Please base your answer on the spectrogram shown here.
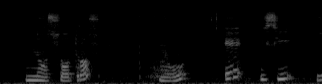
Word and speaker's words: nosotros: On prononce bien la O. Nosotros, nous.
